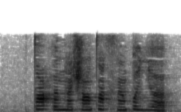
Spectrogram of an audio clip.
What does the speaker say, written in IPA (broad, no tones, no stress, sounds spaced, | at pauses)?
tˤ ɐ h ɐ n ɑ̃ ʃ ɑ̃ tˤ ẽ s ɐ̃ p ɐ ʎ ɐ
